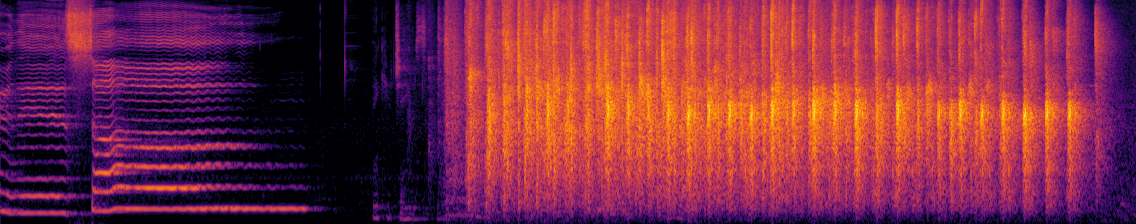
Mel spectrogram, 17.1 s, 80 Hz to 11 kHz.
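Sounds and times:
audience applauding: 6.5s - 16.8s.

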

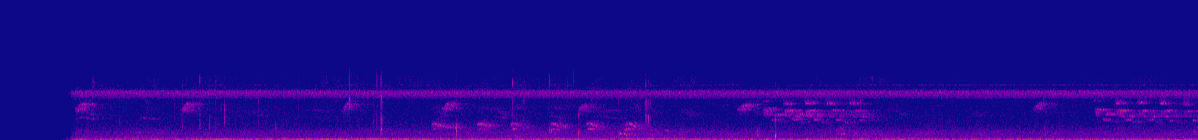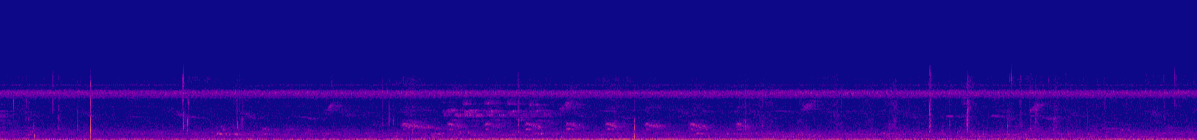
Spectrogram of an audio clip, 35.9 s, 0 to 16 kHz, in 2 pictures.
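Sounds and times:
woodland birds singing: 1.1s - 5.6s, 6.5s - 13.3s, 15.4s - 18.4s, 20.5s - 35.6s.

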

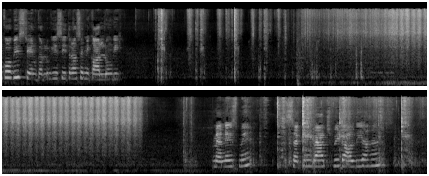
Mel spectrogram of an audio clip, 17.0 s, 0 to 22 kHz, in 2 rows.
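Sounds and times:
strainer rattling with salt sifting: 3.7s - 11.4s, 14.0s - 17.0s
metal skimmer scraping a pan: 13.6s - 17.0s.

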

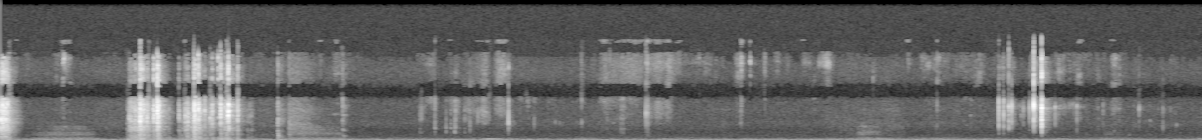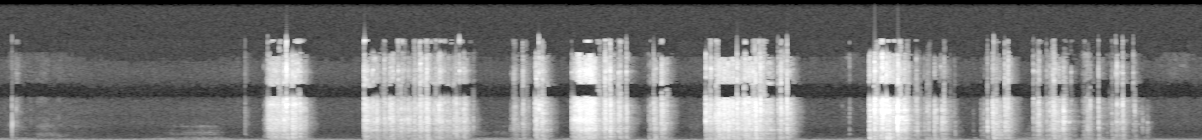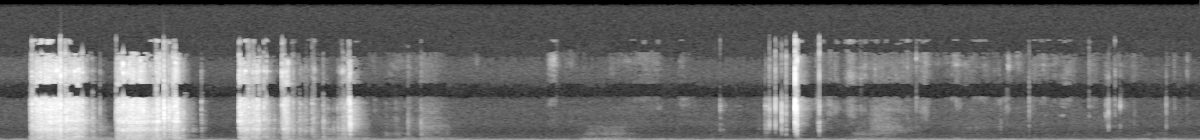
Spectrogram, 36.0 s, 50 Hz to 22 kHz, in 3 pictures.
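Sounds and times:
plastic toy pieces clattering: 1.3s - 2.6s, 14.6s - 20.1s, 20.7s - 23.5s, 24.4s - 27.7s.

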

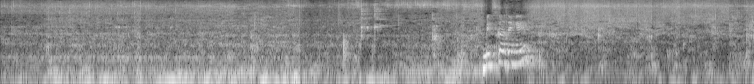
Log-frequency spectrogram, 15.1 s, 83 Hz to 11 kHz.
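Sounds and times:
food sizzling in oil: 0.0s - 15.0s.

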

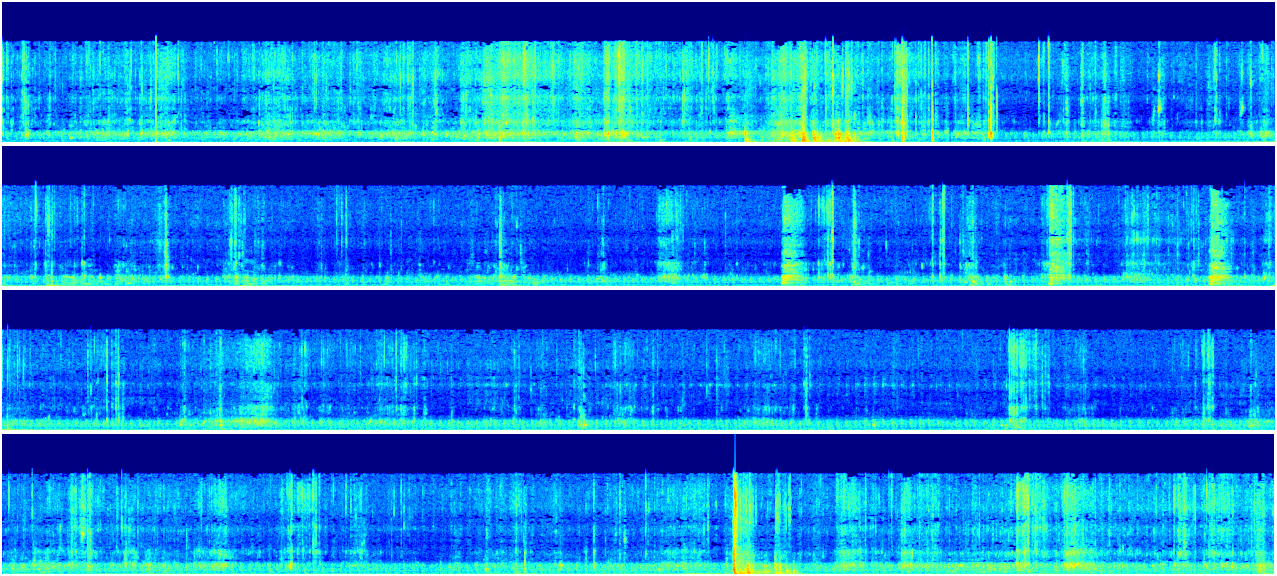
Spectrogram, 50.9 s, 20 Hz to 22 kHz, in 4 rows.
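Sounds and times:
wind and water wash: 0.0s - 50.9s
loud thump: 45.4s - 46.2s.

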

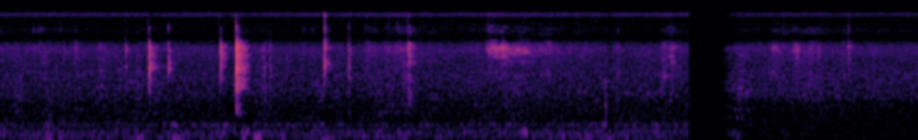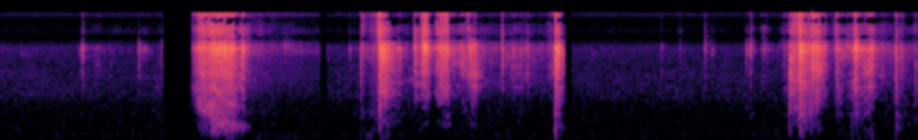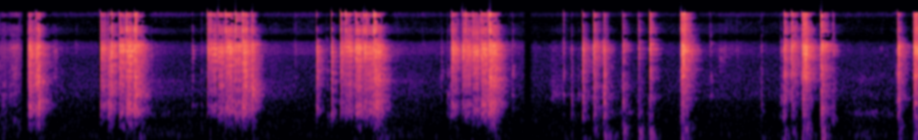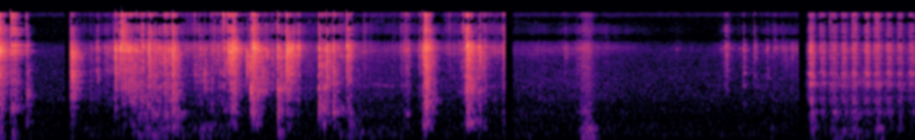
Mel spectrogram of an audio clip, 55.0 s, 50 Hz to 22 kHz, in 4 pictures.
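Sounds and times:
tape crinkling and rustling: 42.4s - 48.9s.

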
